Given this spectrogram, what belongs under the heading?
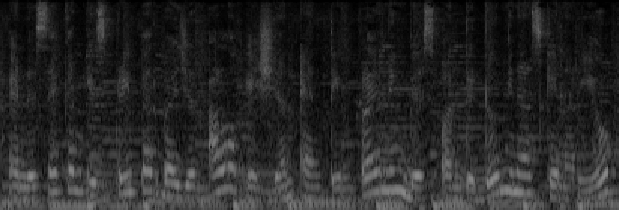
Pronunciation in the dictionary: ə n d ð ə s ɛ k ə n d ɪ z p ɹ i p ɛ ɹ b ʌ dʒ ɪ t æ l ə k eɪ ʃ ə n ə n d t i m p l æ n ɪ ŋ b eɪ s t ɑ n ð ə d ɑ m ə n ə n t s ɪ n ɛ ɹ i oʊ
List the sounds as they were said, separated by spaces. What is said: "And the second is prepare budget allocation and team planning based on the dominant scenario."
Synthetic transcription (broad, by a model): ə n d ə s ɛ k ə n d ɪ s p ɹ i p ɛ ɹ b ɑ dʒ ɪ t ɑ l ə k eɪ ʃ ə n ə n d t i m p l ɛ n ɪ ŋ b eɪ s ɑ n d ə d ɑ m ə n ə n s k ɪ n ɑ ɹ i oʊ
